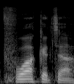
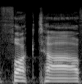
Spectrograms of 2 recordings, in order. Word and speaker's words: Fuákata: Fuákata. Am I saying it right? No, you're saying it perfect. Perfect. Better Honestly, than most. Yeah, better than most. You could be saying Fuákata, Fuckta, Fupa Taco. We've been called everything.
